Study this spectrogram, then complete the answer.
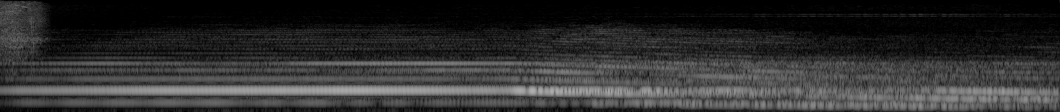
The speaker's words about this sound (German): Am frühen Nachmittag war der Himmel über Kiew strahlend blau, als ein in der Stadt allzu bekannter Lärm ertönte. Der Luftalarm kündigte die Gefahr durch ballistische Raketen an, dieses Mal ohne Folgen.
